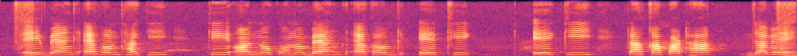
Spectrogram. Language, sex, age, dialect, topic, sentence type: Bengali, female, 25-30, Rajbangshi, banking, question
